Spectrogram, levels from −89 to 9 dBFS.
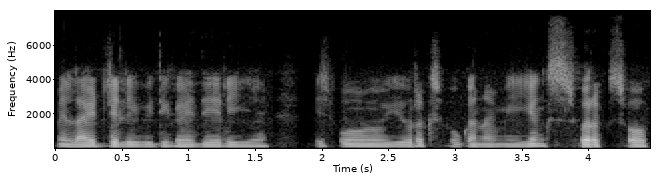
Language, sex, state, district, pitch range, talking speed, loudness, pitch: Hindi, male, Rajasthan, Bikaner, 115-125 Hz, 190 wpm, -22 LUFS, 120 Hz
